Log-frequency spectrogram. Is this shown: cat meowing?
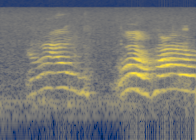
yes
